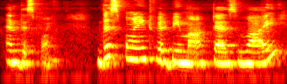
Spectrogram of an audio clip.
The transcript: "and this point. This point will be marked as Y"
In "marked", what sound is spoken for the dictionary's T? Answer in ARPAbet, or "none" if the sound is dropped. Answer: T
